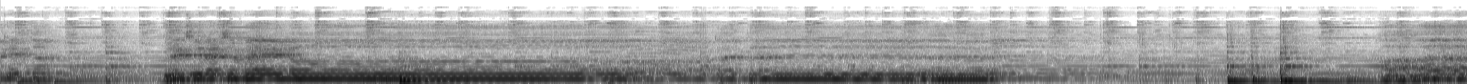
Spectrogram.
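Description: Devotional mantra chanting with long held notes: a loud phrase begins about two seconds in and fades about ten seconds in, and a new phrase starts near the end.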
